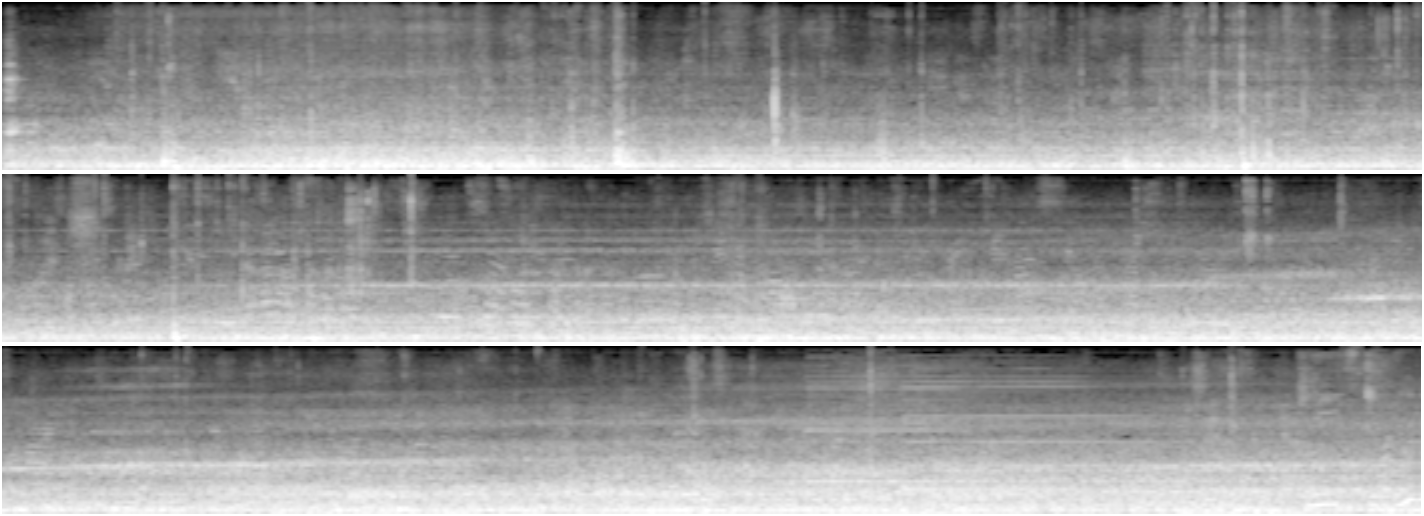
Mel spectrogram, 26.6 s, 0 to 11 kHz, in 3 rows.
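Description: Circle Line C830C metro train heard from inside the car as it pulls out and picks up speed into the tunnel: a steady low rumble of wheels on rail, with a motor whine that rises in pitch about halfway through.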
